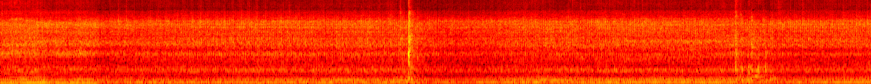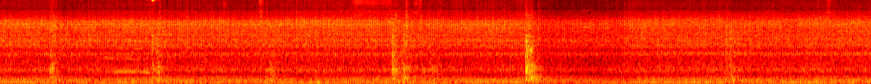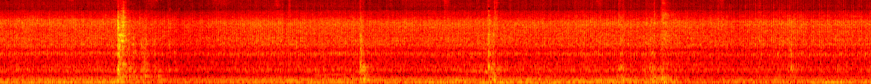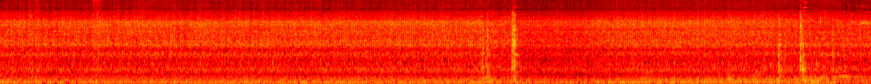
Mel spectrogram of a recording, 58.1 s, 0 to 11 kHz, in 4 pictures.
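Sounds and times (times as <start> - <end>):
diesel engine running: 0.0 - 58.0
loader bucket clunking: 5.8 - 46.6, 47.2 - 58.0.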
